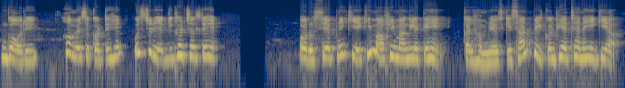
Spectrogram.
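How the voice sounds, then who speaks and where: A woman voicing a rude, selfish, scornful male crow with a quick temper in a cartoon. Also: high-pitched, natural voice. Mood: scared. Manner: scornful, complaining. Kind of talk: Hindi cartoon character acting.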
